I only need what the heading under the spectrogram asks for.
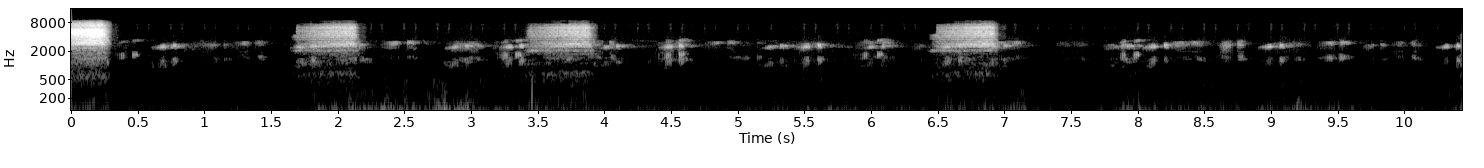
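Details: Night recording of barn owl owlets in a nest box on May 24, just after midnight, from an outside camera. A few scattered harsh hissing screeches stand out over continuous soft chirring and clicking chatter.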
